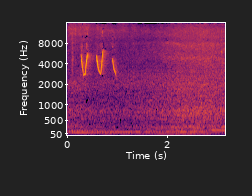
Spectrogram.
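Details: Hill prinia learning to sing: three sharp V-shaped whistled notes in quick succession, then quiet, over a steady low engine-like hum from traffic.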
